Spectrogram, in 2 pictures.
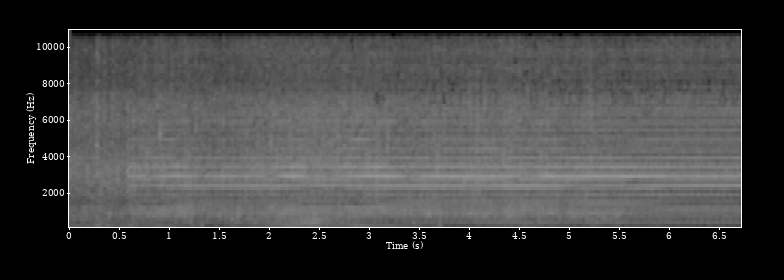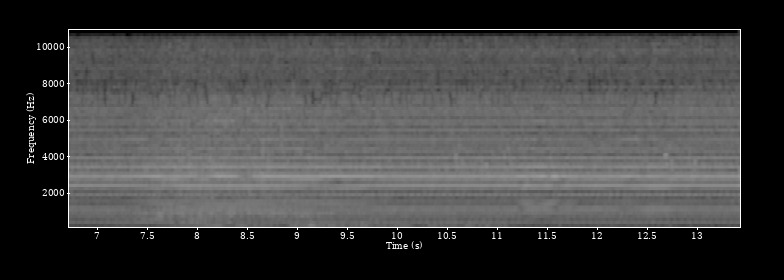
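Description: A car engine rumbles low as the car drives slowly over gravel.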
